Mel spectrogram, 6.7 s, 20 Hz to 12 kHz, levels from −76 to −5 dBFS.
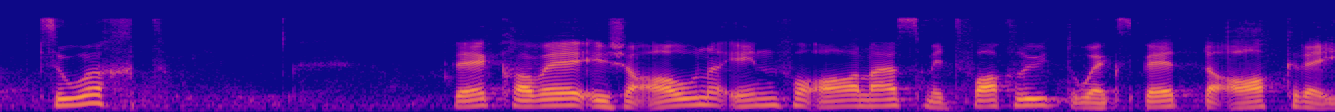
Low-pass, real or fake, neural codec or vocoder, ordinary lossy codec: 7.2 kHz; fake; codec, 16 kHz, 2 kbps, X-Codec, HuBERT features, trained on LibriSpeech; none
